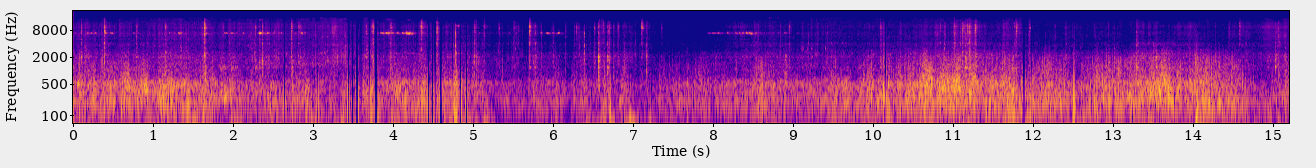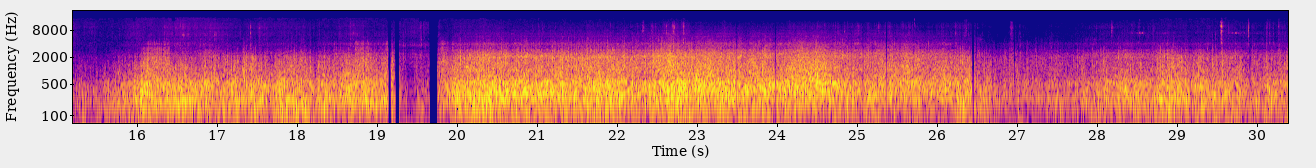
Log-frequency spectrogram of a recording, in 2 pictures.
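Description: Downhill mountain bike running fast over a dirt trail covered in dry leaves: tyre roar with constant rattling knocks from the bike and wind on the microphone. It gets louder a little past halfway, with a split-second drop-out just before the loudest stretch.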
